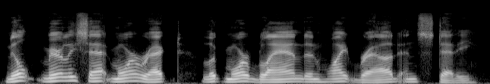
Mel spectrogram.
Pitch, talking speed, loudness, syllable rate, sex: 130 Hz, 160 wpm, -17 LUFS, 4.4 syllables/s, male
